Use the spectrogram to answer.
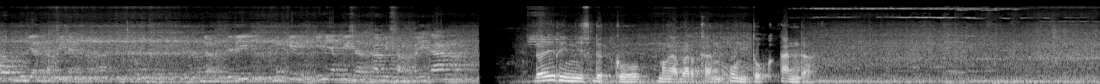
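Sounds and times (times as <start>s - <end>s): road traffic with engines humming: 0.0s - 11.0s.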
